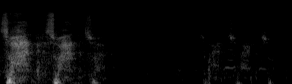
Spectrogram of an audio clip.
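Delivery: whispered mumble. Imitating how many elders only whisper the glorification in ruku: whispered. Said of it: "অনেক মুরব্বি খালি ফিস ফিস করে".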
